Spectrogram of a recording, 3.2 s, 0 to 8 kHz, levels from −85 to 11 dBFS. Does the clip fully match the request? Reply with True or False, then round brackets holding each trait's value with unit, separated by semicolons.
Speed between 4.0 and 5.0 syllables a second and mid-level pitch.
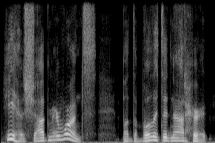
True (4.5 syllables/s; 160 Hz)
